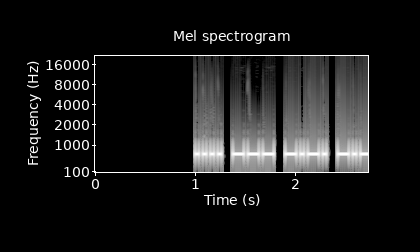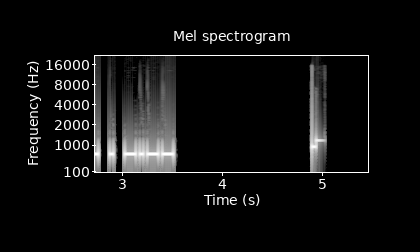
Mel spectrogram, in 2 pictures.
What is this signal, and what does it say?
Morse code, heard as a keyed tone, about 31 wpm, 700 Hz. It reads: HOCKEY
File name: Easy Words - Speed-Racing with Hints - 25wpm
